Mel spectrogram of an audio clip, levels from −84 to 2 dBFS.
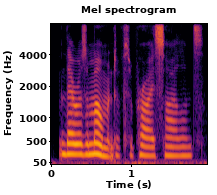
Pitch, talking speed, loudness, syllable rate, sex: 200 Hz, 215 wpm, -20 LUFS, 7.5 syllables/s, female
